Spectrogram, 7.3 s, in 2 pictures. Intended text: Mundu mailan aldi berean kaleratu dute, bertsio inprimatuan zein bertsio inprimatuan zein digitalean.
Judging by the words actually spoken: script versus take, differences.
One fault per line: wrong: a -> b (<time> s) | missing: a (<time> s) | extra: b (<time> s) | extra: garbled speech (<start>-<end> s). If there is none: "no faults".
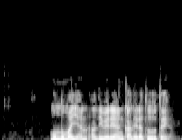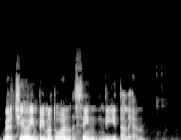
missing: bertsio inprimatuan zein (5.6 s)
